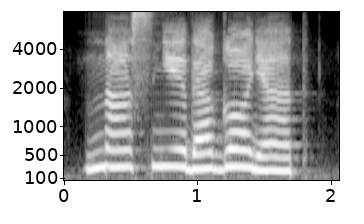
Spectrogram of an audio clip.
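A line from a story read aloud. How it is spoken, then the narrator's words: Howled. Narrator (Russian): взвыла я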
